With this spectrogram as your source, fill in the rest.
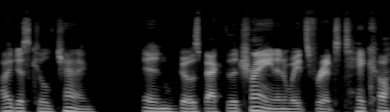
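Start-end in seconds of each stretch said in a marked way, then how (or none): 0.0-1.0 imitated cold delivery. Retelling a film character's line after a stabbing: imitating a cold delivery. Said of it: "very coldly as she walks out says".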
